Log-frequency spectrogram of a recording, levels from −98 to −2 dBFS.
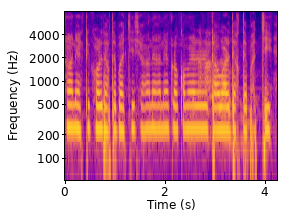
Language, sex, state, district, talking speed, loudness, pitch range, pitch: Bengali, female, Assam, Hailakandi, 155 wpm, -18 LUFS, 230-240 Hz, 235 Hz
